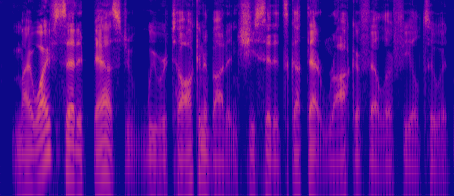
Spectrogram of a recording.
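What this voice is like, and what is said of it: Rhode Island accent, dropped R. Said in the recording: “Did I just drop an R? Oh, that Rhode Island accent.”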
